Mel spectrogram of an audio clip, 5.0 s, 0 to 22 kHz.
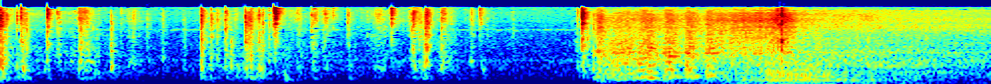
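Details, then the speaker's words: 1995 BMW 325i, unused for four years, cold start. Quiet ticking, then it catches and settles into a low, shaky idle and stalls. The owner suspects a clogged or failing idle control valve or a throttle-body vacuum leak. "It's a little low, which is why I think I have a clogged or failing ICV."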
